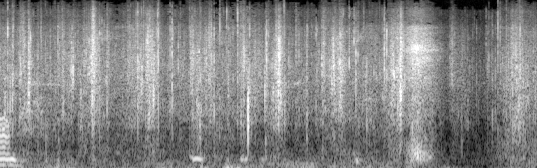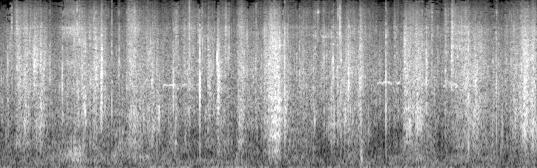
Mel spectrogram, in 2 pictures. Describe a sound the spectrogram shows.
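Footsteps crunch and rustle through dry leaves on the ground.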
